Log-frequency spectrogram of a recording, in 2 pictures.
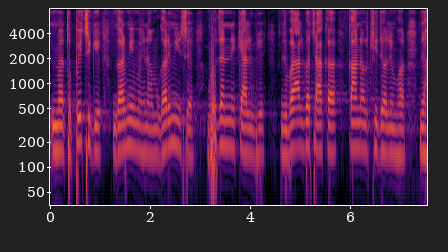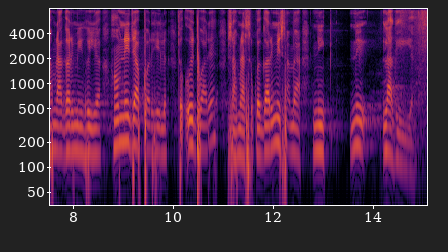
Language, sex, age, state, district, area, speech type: Maithili, female, 60+, Bihar, Darbhanga, urban, spontaneous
